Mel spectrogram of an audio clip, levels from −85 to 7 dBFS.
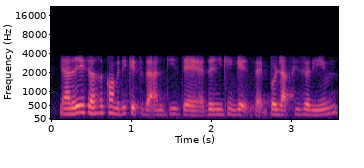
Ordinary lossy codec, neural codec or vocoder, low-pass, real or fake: none; codec, 16 kHz, 0.8 kbps, ZipCodec; 3.6 kHz; fake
